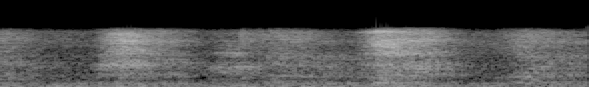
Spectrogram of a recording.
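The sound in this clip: Forceful nasal breaths of a Vajrika breath in a yoga breathing exercise: a few breathy rushes, two of them noticeably stronger and harsher than the softer ones between.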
